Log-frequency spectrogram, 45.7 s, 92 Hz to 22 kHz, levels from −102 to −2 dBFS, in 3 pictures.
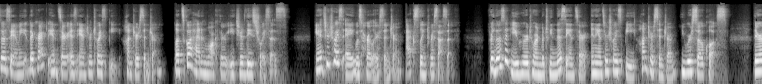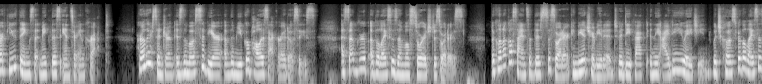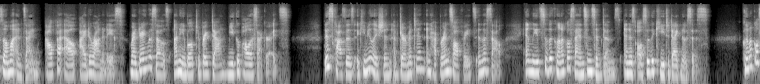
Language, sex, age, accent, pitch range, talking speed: English, female, 10-29, American, 170-215 Hz, 175 wpm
